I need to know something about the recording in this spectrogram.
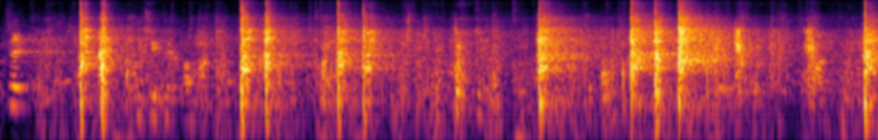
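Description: Boxing gloves smack sharply against punch mitts in quick bursts, echoing in a large hall.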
